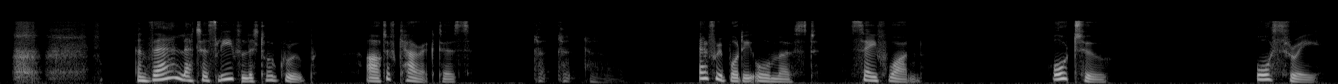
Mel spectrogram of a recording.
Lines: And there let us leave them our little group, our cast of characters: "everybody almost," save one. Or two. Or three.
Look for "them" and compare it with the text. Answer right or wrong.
wrong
